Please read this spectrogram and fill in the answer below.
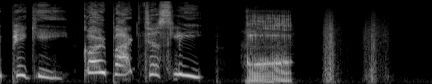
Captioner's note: oinks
